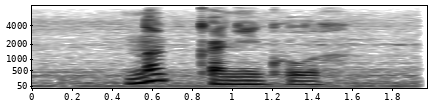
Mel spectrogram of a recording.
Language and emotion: Russian, positive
